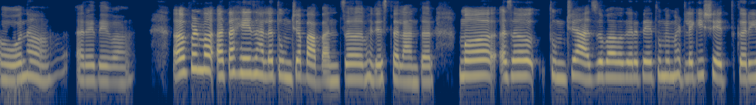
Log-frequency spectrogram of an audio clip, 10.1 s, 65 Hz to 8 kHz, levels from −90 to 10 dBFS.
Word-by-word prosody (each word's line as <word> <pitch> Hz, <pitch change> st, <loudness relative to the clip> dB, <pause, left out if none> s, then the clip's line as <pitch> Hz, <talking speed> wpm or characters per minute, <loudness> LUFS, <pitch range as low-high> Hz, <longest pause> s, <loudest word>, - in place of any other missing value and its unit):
हो 210 Hz, 0 st, -2 dB
ना. 250 Hz, +1 st, -3 dB, 0.6 s
अरे 205 Hz, 0 st, -4 dB
देवा! 195 Hz, -2 st, -6 dB, 0.7 s
अ, 265 Hz, +3 st, +7 dB
पण 340 Hz, -1 st, +6 dB
मग 325 Hz, -1 st, +6 dB
आता 255 Hz, +2 st, +5 dB
हे 280 Hz, 0 st, +3 dB
झालं 260 Hz, -2 st, +1 dB
तुमच्या 245 Hz, 0 st, -1 dB
बाबांचं 210 Hz, 0 st, 0 dB
म्हणजे 215 Hz, -2 st, -3 dB
स्थलांतर. 195 Hz, -3 st, -2 dB, 0.4 s
मग 255 Hz, +1 st, +3 dB
असं 250 Hz, 0 st, +2 dB, 0.3 s
तुमचे 230 Hz, 0 st, -4 dB
आजोबा 235 Hz, +1 st, +2 dB
वगैरे, 230 Hz, 0 st, 0 dB
ते 235 Hz, -1 st, +2 dB
तुम्ही 250 Hz, -1 st, -3 dB
म्हटले 240 Hz, -2 st, -3 dB
की 255 Hz, +2 st, -5 dB
शेतकरी 225 Hz, -2 st, -1 dB
235 Hz, 145 wpm, -23 LUFS, 210-250 Hz, 0.7 s, अ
